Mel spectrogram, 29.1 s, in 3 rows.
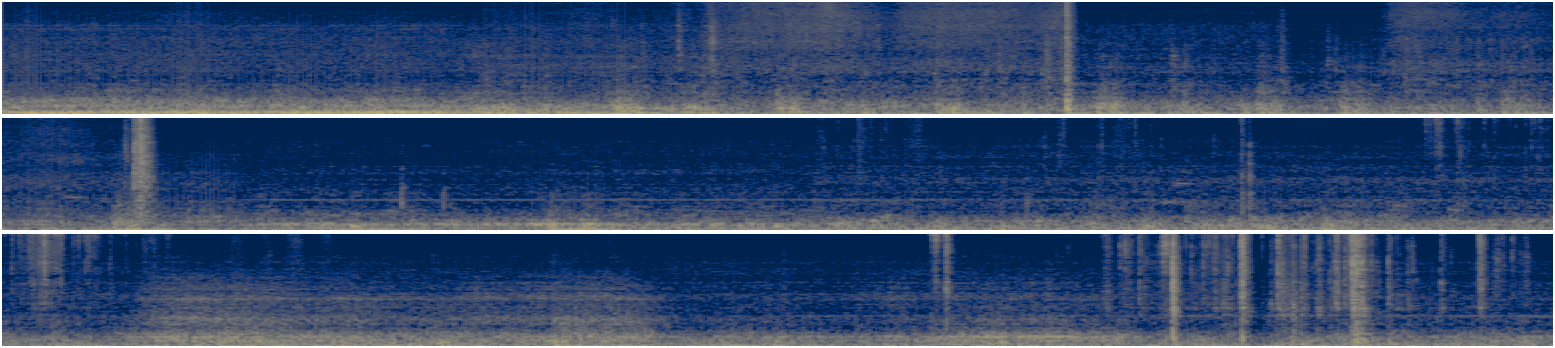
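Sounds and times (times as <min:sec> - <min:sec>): train carriage rumbling: 0:00.0 - 0:29.0.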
